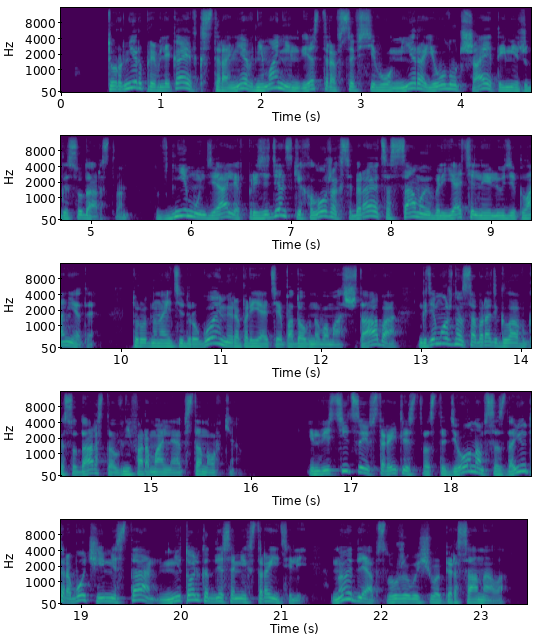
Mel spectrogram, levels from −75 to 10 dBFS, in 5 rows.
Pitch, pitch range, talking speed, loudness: 130 Hz, 115-150 Hz, 140 wpm, -27 LUFS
